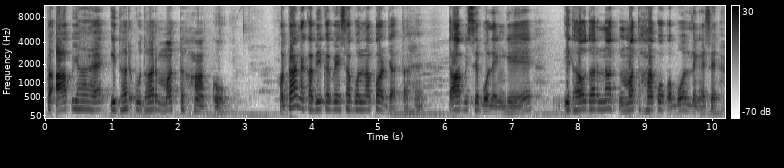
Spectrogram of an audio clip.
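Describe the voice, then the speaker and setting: A man teaching spoken English, explaining phrases in quick asides and then dictating them slowly word by word. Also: a little high.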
